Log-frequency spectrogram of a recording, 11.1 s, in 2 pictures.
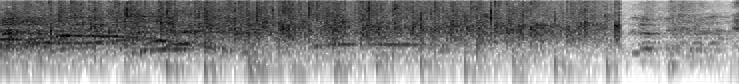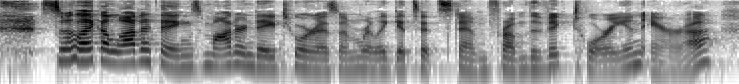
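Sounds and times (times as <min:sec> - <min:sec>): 
audience applause: 0:00.0 - 0:04.7
laughter: 0:04.7 - 0:05.8
speech: 0:06.0 - 0:11.0.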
